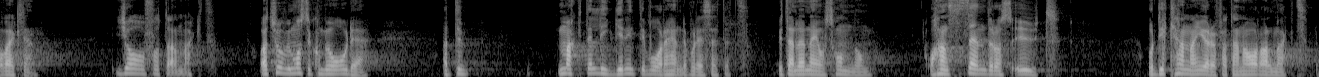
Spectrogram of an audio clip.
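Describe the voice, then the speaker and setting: Passionate preacher in an echoing hall. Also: male voice, on the high side. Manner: passionate, swings from loud calls to soft reflection; conversational with fillers and retold dialogue. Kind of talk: sermon. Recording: long reverb of a hall.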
